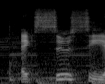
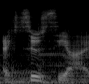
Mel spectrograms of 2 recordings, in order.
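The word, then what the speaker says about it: Exusiai: nice okay i never understood how to like pronounce his name excuse ci i think this is how you pronounce it exo-ci is a sniper operator with the ability to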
